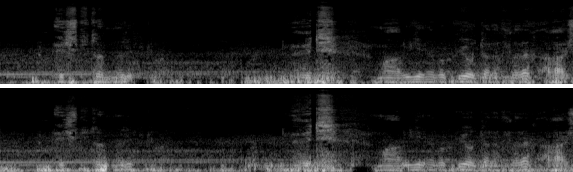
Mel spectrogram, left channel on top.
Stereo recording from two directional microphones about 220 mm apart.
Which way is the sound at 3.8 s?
15° left (ahead or behind).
